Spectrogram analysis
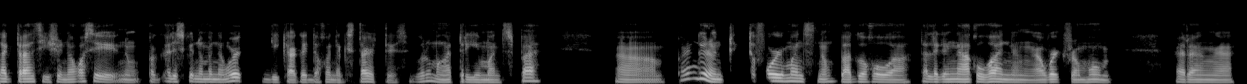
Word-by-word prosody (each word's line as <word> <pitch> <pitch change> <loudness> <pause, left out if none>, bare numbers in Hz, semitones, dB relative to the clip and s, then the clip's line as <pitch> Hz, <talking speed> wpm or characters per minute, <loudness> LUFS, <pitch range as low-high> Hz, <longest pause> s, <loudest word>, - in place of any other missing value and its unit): nag-transition 130 -3 +3
ako, 120 - -2
kasi 130 -7 +1
nung 110 -2 -6
pag-alis 130 +3 -3
ko - - -3
naman 120 -1 0
ng 130 - -1
work 165 -1 +5 0.2
di 110 -1 -6
kaagad 105 0 +1
ako 105 +1 -5
nag-start 115 +4 -1
eh, 100 - -12
siguro 130 +7 -8
mga 110 -6 -2
3 110 -1 -3
months 105 -1 -2
pa, 160 - +3 0.9
um, - - 0 0.2
parang 255 +6 -5
ganun. 215 - +5
3 - - -8
to - - -2
4 160 -2 +6
months 145 -5 0
'no 125 +3 -2
bago 120 +2 +2
ako, 120 -1 0
ah, 105 0 -1 0.2
talagang 120 0 +1
nakakuha 120 +1 +5
ng 105 -2 -2
work 120 0 +2
from 110 -1 -2
home. 110 -3 -1 0.6
Parang, 110 -2 0
ah, 105 0 -1
120 Hz, 185 wpm, -26 LUFS, 110-130 Hz, 0.9 s, 4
